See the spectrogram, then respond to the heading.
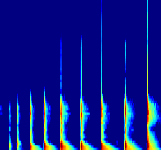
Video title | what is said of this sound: Sunday Night Live! (Weird Chips, New Vinyl, & A Bag of Rocks!) | it's got that sort of glassy uh resonance to it when you tap it not a dull thud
